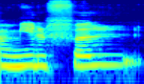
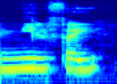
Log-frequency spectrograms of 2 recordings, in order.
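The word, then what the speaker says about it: mille-feuille: pas toujours pareil et c'est pas mille fun fun et c'est pas mieux feuilles ses mille feuilles donc hors hockey ou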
